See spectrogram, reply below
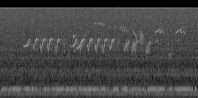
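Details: An osprey at Loch Garten, Scotland, heard but not seen on a nest camera, gives quick series of thin, high, whistled chirps, several notes per burst, over a steady low electrical hum.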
